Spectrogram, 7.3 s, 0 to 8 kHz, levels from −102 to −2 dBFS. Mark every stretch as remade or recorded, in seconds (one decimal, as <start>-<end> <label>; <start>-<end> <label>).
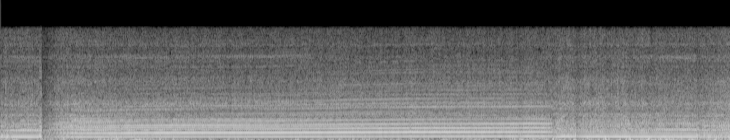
0.0-7.3 recorded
